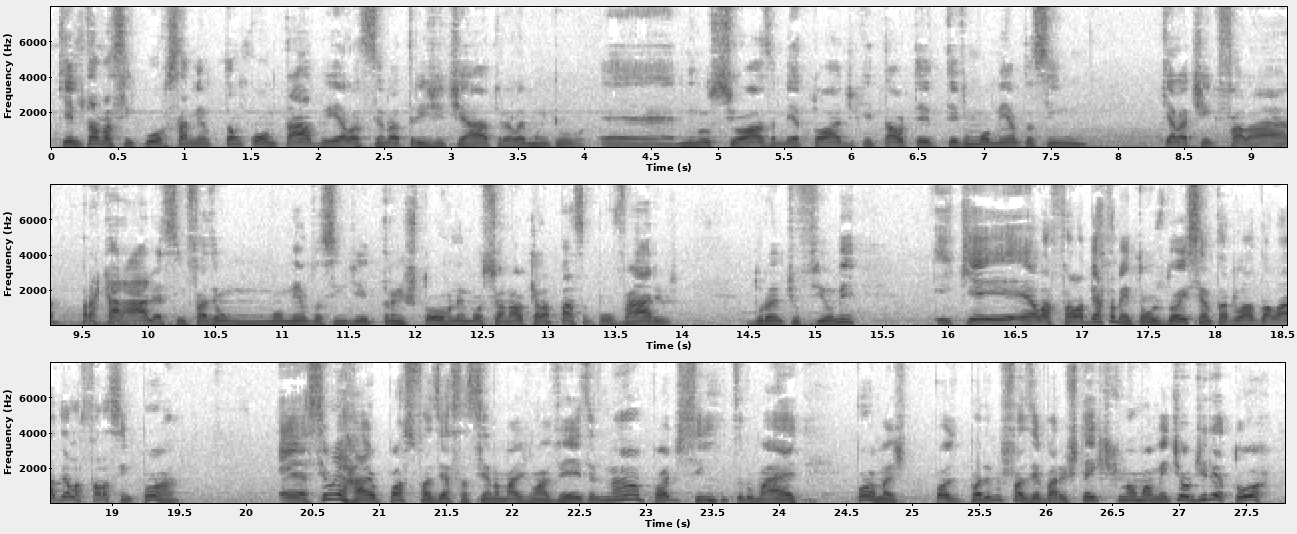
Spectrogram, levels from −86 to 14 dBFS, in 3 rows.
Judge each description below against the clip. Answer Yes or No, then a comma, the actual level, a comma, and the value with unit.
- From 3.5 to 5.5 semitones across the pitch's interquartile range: Yes, average, 4.4 semitones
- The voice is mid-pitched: Yes, medium, 155 Hz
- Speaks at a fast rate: Yes, fast, 215 wpm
